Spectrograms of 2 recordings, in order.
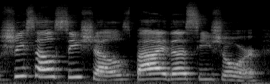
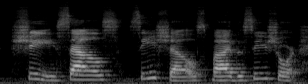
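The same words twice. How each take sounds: First: It is said in an exaggerated, newscaster-like accent. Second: It is said in a plain, natural accent. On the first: "I can even exaggerate it, like you might see on someone on the news" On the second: "resonance in the middle of the mouth"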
